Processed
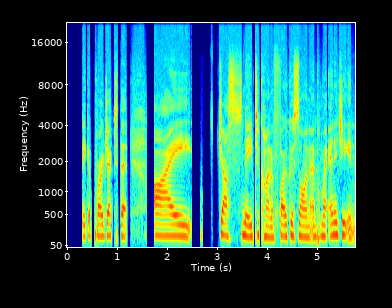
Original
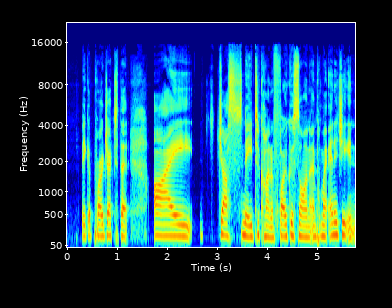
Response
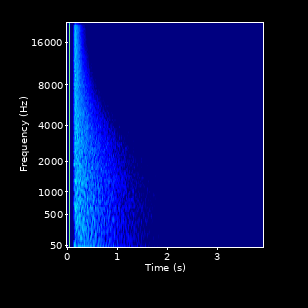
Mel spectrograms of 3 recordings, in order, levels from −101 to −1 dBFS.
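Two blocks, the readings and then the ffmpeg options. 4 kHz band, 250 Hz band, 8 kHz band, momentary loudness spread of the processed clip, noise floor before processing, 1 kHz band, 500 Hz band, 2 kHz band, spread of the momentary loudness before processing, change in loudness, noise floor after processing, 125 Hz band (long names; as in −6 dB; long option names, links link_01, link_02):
+4.5 dB, +4.5 dB, +4.5 dB, 8 LU, −76 dBFS, +4.5 dB, +4.5 dB, +4.5 dB, 8 LU, +4.5 dB, below −85 dBFS, +4.5 dB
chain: -af "acrusher=bits=6:mix=0:aa=0.5,volume=4.5dB"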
